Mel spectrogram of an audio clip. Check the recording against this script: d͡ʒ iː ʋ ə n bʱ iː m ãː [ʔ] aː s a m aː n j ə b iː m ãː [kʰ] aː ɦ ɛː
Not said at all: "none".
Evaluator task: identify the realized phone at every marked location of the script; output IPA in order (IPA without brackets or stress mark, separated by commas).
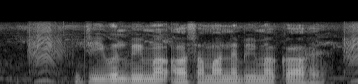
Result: ʔ, k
